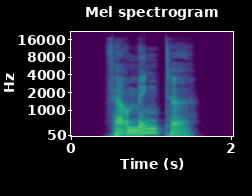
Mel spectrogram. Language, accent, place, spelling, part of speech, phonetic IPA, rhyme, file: German, Germany, Berlin, vermengte, adjective / verb, [fɛɐ̯ˈmɛŋtə], -ɛŋtə, De-vermengte.ogg
- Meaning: inflection of vermengen: 1. first/third-person singular preterite 2. first/third-person singular subjunctive II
